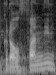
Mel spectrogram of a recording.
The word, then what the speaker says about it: crowdfunding: 2 semanas entender que crowdfunding tiene una D. ¿Que tiene una? Una D, entre medio de la palabra. Ah, me costó, claro. Sí, es una palabra difícil. Pero no se pronuncia, Crowdfunding.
